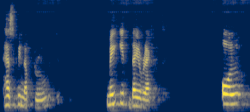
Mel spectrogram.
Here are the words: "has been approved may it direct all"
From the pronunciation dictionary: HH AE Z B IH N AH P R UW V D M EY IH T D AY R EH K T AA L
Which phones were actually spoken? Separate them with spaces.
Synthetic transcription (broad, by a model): HH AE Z B IH N AH P R UW V D M EY IH T D AY R EH K T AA L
